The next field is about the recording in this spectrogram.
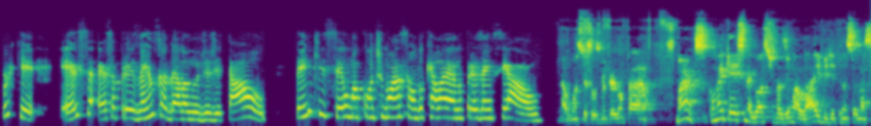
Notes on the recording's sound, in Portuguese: A Live aconteceu no dia 02/06/2020 via Instagram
